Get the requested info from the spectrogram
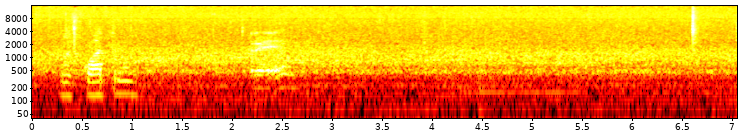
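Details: Honey bees from a hive struck by construction crews at an abandoned home under demolition in Mission, Texas, during a rescue and relocation: a steady, dense mid-pitched buzzing hum, with a few brief sharp knocks and faint voice-like sounds early on.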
